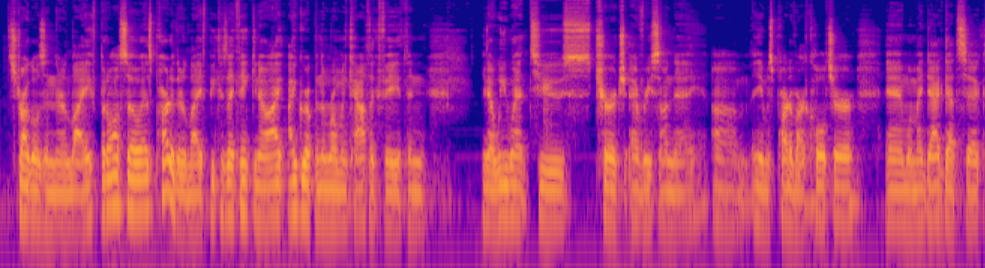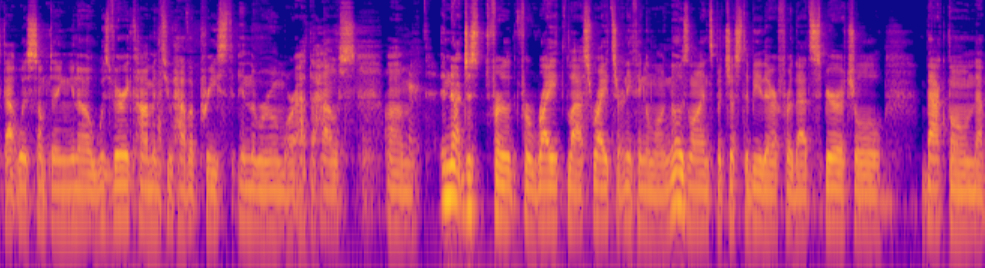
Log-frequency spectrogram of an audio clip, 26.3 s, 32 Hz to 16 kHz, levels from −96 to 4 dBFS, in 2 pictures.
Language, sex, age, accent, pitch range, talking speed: English, male, 20-39, American, 95-110 Hz, 205 wpm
